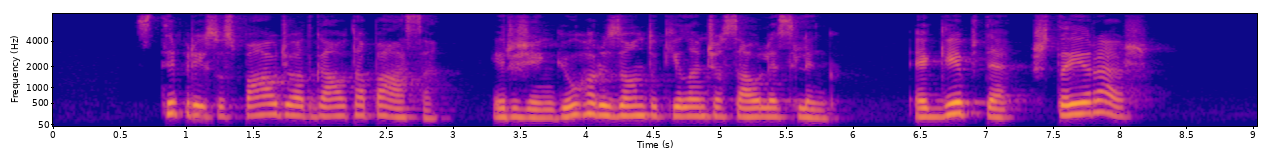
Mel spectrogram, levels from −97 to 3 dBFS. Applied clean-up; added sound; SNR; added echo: none; none; none; none.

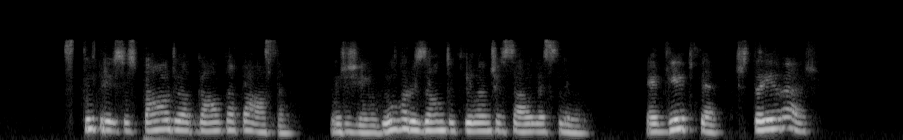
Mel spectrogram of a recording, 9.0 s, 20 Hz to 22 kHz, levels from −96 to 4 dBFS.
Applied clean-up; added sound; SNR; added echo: neural mask model DeepFilterNet 3.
